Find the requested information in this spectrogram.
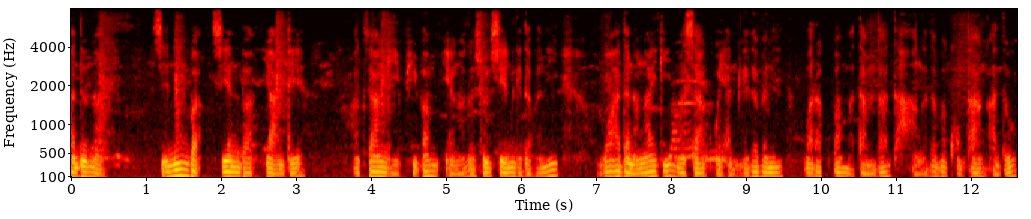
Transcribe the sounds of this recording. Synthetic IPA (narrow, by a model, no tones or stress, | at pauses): ɐ̰dunɐ | sḛniŋbɐsenbɐjande | hɐk̚zaŋɡipʰibɐmeŋɐɡɐ̰susenɡɐdɐbɐni | wadɐnɐŋajɡimɐsak̚ojhɐnɡɐdɐbɐni | waɾɐk̚pɐmɐtɐmdɐdʰaŋɡɐdɐbɐkʰuŋtʰaŋɐ̰du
